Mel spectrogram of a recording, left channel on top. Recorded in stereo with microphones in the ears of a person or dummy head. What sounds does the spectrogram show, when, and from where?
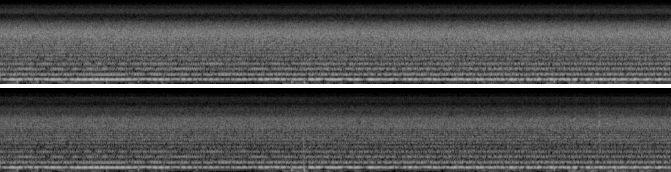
0.0 s a drone: 10° left (ahead or behind)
